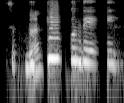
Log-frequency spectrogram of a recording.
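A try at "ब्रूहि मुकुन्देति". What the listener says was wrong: Not Dehi. It is Deti. Bruhi Mukundeti.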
